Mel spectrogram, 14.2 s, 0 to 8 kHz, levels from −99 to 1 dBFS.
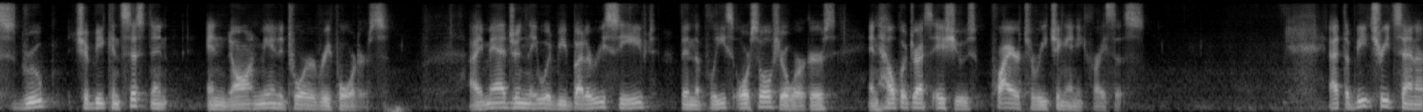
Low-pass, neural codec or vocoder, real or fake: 7.2 kHz; codec, 16 kHz, 0.7 kbps, FocalCodec; fake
